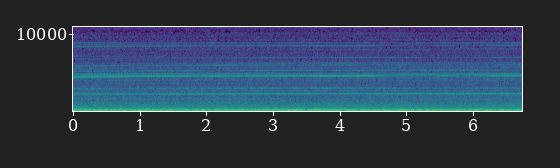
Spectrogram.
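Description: Steady jet engine thrust from a BAC 1-11 airliner in a flight simulator, held high on approach with the landing gear down for drag; a continuous, even low roar with a faint high whine, constant throughout with no talk.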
